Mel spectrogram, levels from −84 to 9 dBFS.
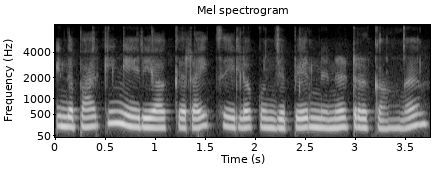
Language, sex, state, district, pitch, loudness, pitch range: Tamil, female, Tamil Nadu, Nilgiris, 200 Hz, -14 LUFS, 195-215 Hz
